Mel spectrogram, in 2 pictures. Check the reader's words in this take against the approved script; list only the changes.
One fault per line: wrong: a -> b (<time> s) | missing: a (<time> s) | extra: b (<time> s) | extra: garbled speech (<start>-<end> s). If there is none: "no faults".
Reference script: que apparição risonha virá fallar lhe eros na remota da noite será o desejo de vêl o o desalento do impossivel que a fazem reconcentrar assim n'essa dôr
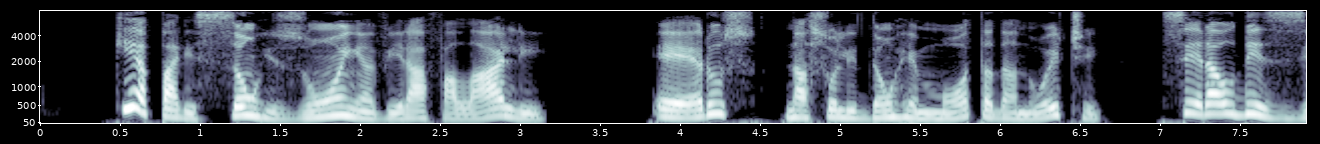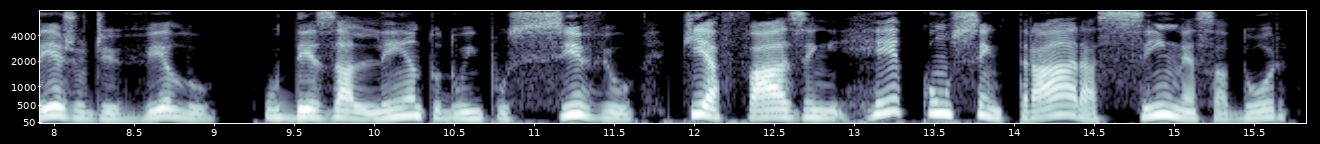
extra: solidão (4.8 s)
